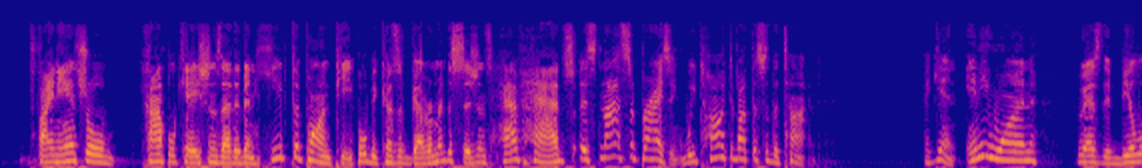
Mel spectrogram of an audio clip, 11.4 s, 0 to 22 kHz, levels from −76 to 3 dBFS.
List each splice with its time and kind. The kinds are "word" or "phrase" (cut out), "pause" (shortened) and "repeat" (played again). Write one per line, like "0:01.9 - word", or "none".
none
